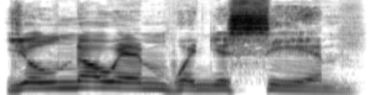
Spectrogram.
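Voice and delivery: rally the crew like a grim captain; commanding captain. A narrator's reading. Ahab speaks to crew.

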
